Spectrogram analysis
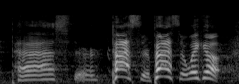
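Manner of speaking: sick man yelling for the pastor; urgent calling. Retold or imitated. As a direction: wake him up in a panic.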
